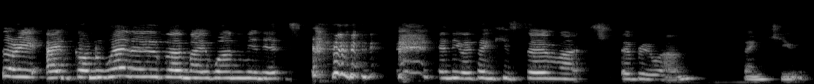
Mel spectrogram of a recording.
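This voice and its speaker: British woman, high voice, dull lo-fi sound, emotional and laughing, judge's comments. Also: takes it slowly. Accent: standard British English. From Britain. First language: English. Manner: warm, emotional, laughs often, rambling. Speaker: contest judge.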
